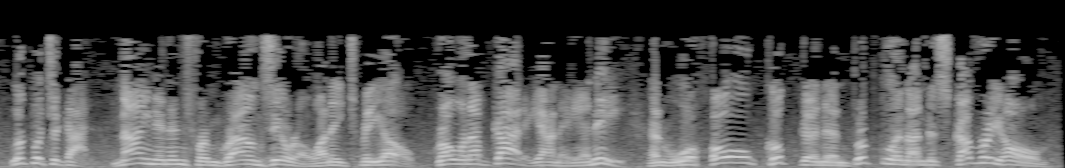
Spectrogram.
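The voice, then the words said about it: New York accent. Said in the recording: “DTV talks with a New York accent.”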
